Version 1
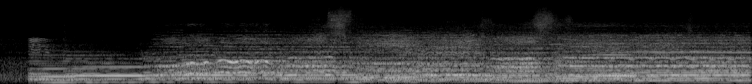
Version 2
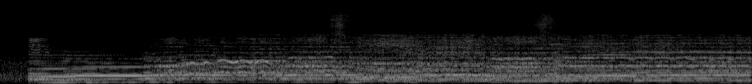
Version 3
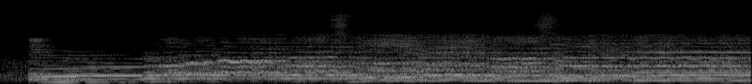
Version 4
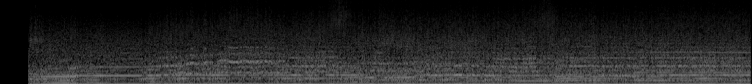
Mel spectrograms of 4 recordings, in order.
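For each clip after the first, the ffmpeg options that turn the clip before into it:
-af "alimiter=limit=-23.5dB:level=0:latency=1:release=67,volume=-6dB"
-filter_complex "[0:a]asplit=2[a][b];[b]adelay=43,volume=-3dB[c];[a][c]amix=inputs=2:normalize=0"
-af "acrusher=bits=4:dc=4:mix=0:aa=0.000001"

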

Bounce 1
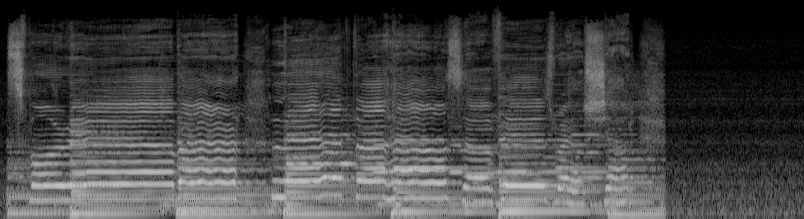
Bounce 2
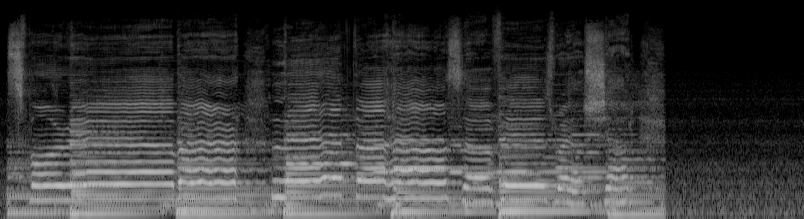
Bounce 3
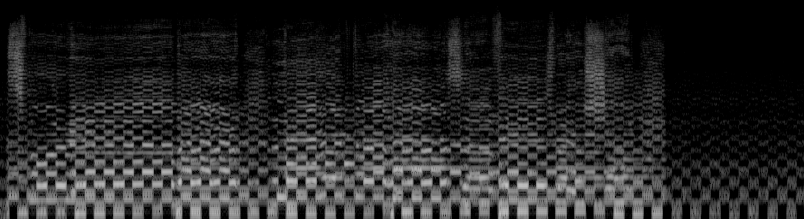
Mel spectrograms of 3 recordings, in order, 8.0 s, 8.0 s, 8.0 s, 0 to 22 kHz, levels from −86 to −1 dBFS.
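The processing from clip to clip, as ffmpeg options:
-af "highshelf=f=3.9k:g=-5.5,volume=-1.5dB"
-af "afftfilt=real='re*gt(sin(2*PI*5.2*pts/sr)*(1-2*mod(floor(b*sr/1024/220),2)),0)':imag='im*gt(sin(2*PI*5.2*pts/sr)*(1-2*mod(floor(b*sr/1024/220),2)),0)':win_size=1024:overlap=0.75"

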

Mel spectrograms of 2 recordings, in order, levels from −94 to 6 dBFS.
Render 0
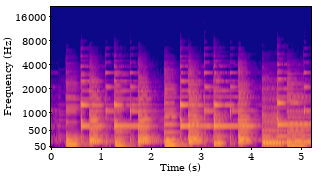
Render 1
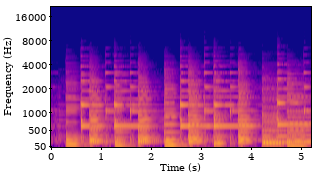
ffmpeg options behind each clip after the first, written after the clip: -af "highshelf=f=4.4k:g=-6.5"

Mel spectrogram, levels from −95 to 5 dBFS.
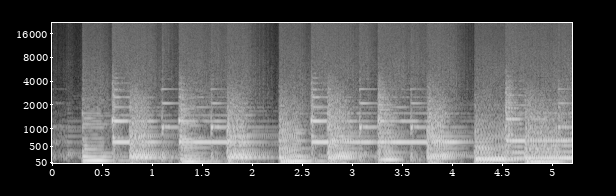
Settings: -af "aeval=exprs='0.501*sin(PI/2*3.55*val(0)/0.501)':c=same,acrusher=bits=3:mode=log:mix=0:aa=0.000001"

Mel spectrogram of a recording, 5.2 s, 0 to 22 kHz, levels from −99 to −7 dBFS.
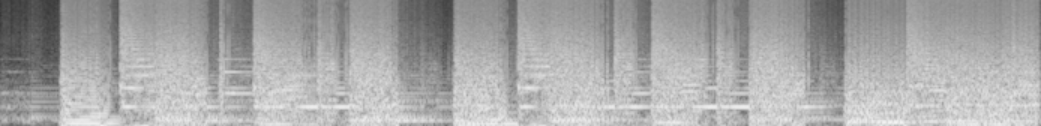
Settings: -filter_complex "[0:a]aeval=exprs='(mod(2.66*val(0)+1,2)-1)/2.66':c=same,asplit=2[a][b];[b]adelay=513.1,volume=-14dB,highshelf=f=4k:g=-11.5[c];[a][c]amix=inputs=2:normalize=0"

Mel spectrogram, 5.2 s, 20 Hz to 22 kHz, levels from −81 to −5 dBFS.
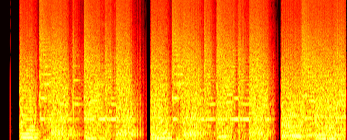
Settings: -af "acrusher=bits=2:mix=0:aa=0.5"

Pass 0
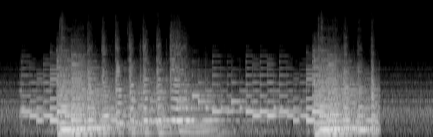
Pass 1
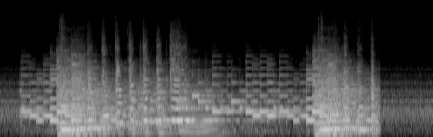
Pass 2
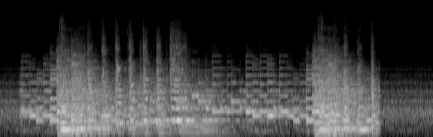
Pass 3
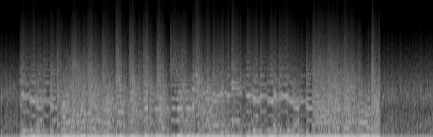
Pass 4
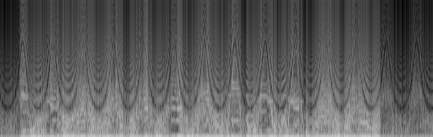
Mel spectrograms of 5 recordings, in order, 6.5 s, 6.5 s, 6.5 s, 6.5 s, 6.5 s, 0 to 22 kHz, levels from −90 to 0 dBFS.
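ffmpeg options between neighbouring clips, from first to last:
-af "lowshelf=f=240:g=-6.5,volume=-2dB"
-af "flanger=delay=3.1:depth=3.9:regen=40:speed=1.4:shape=sinusoidal,volume=3.5dB"
-af "areverse,acompressor=threshold=-36dB:ratio=10,areverse,aeval=exprs='abs(val(0))':c=same,volume=8.5dB"
-af "acrusher=samples=32:mix=1:aa=0.000001:lfo=1:lforange=51.2:lforate=2.2,volume=4dB"

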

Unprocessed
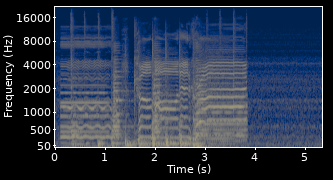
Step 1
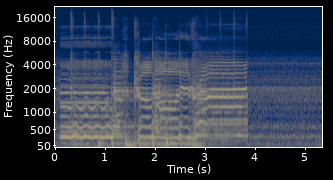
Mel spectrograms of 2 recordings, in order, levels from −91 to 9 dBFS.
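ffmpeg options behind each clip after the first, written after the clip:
-af "superequalizer=6b=2.51:8b=1.58:11b=3.55:15b=0.282:16b=0.562,alimiter=limit=-21dB:level=0:latency=1:release=23,volume=4dB"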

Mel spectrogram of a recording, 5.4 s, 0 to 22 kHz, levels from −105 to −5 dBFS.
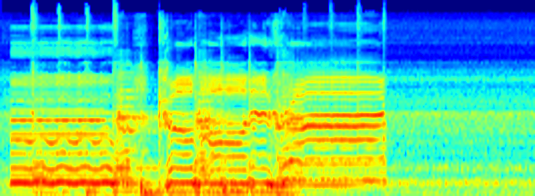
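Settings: -af "equalizer=f=240:t=o:w=0.26:g=12.5,volume=3.5dB"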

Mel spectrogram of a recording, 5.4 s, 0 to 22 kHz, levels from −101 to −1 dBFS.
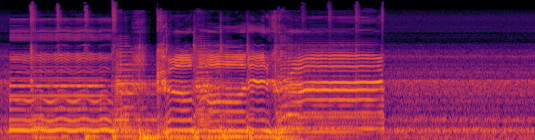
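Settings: -filter_complex "[0:a]acrossover=split=120|3000[a][b][c];[b]acompressor=threshold=-28dB:ratio=3[d];[a][d][c]amix=inputs=3:normalize=0"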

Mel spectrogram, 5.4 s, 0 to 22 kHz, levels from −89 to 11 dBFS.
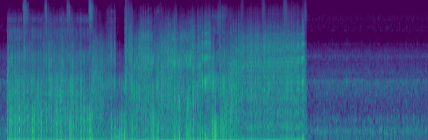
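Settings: -af "afftfilt=real='hypot(re,im)*cos(2*PI*random(0))':imag='hypot(re,im)*sin(2*PI*random(1))':win_size=512:overlap=0.75,aeval=exprs='0.133*(cos(1*acos(clip(val(0)/0.133,-1,1)))-cos(1*PI/2))+0.0133*(cos(3*acos(clip(val(0)/0.133,-1,1)))-cos(3*PI/2))+0.0473*(cos(4*acos(clip(val(0)/0.133,-1,1)))-cos(4*PI/2))+0.0237*(cos(7*acos(clip(val(0)/0.133,-1,1)))-cos(7*PI/2))':c=same,volume=8.5dB"

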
